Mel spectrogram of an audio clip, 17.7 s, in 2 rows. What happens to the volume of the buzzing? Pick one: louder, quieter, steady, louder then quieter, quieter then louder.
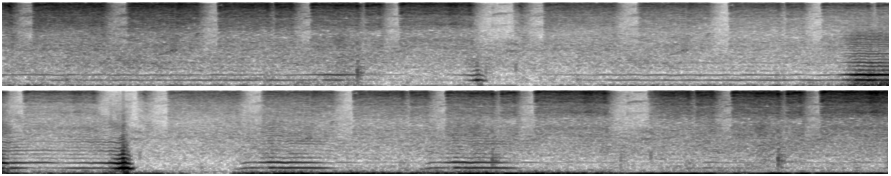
louder then quieter.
